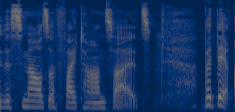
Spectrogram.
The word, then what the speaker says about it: phytoncides: At one point on this journey, you breathe in, am I saying this right, phytoncides? – Yes.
